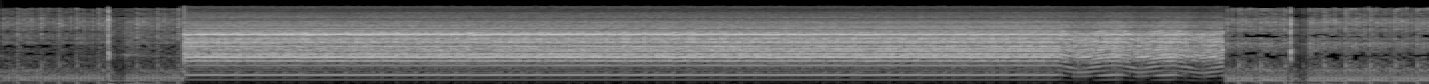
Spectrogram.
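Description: A chainsaw runs at a steady high roar.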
